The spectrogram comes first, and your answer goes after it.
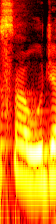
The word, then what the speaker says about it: saúde: a penúltima palavra paroxítona Vamos separar saúde agora sa u de perceba que a sílaba tônica também é a penúltima ou seja uma palavra paroxítona só que Gente o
